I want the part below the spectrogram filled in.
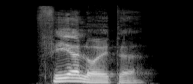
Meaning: nominative/accusative/genitive plural of Fährmann
- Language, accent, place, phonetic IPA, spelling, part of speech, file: German, Germany, Berlin, [ˈfɛːɐ̯ˌlɔɪ̯tə], Fährleute, noun, De-Fährleute.ogg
